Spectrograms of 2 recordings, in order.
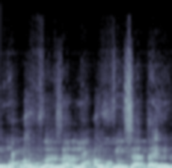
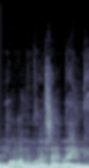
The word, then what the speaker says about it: معوذتین: یہ ہے کہ آدمی معوذتین پڑھے۔ زبان زد معوذتین ہے لیکن صحیح اس کا تلفظ ہے معوذتین، یعنی ایسی دو صورتیں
